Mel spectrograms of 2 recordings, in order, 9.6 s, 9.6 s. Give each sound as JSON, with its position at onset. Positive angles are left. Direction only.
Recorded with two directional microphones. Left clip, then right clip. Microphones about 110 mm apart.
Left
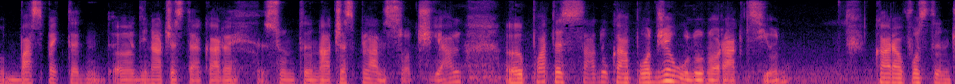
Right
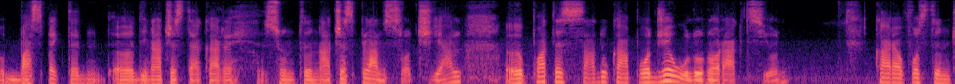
{"t": 0.0, "sound": "speech", "side_deg": -25}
